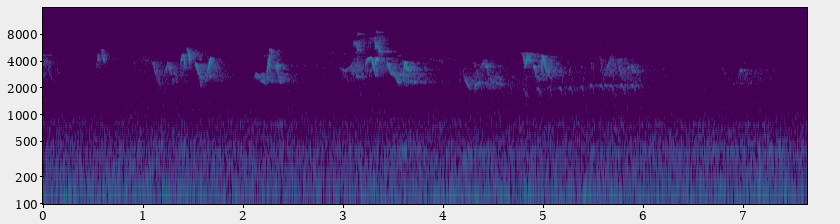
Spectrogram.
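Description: Faint birdsong: short chirping phrases every second or so, strongest in the first six seconds and then thinning out, over quiet outdoor background noise.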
